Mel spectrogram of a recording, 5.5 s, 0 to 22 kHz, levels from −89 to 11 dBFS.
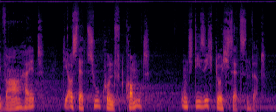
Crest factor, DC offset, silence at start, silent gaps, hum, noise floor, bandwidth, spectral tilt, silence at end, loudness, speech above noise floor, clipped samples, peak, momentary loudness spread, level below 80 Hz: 22 dB; under 0.1%; 0 s; none; none; -56 dBFS; over 20 kHz; -5.5 dB/octave; 0.1 s; -32 LUFS; 25 dB; under 0.1%; -10 dBFS; 18 LU; -62 dBFS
